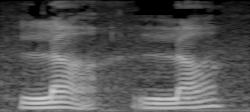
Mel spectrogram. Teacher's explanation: तो ल को पार्श्विक इसलिए कहा जाता है क्योंकि ल के उच्चारण में हवा जो है वो जीभ के दोनों अगल बगल से निकलती है, ला, इसलिए ल को पार्श्विक व्यंजन कहा जाता है।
